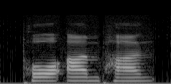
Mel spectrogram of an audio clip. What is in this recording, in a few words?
"pan", Chinese; phonetics; bpmf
